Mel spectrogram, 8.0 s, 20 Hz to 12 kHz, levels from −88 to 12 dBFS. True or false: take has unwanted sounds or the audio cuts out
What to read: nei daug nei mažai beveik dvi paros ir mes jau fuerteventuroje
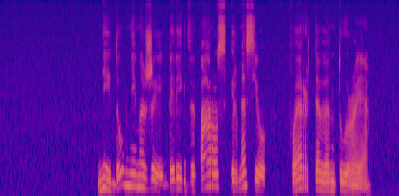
false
